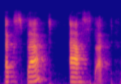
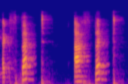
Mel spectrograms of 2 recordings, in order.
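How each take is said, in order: First: The t sounds are soft and light. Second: The t sounds are strongly aspirated and spitty. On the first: The speaker calls it right. "how naturally and how soft I I read those two words" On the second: The speaker calls it wrong. "Don't say"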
